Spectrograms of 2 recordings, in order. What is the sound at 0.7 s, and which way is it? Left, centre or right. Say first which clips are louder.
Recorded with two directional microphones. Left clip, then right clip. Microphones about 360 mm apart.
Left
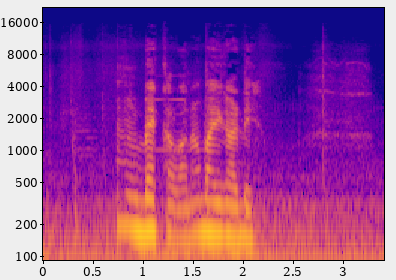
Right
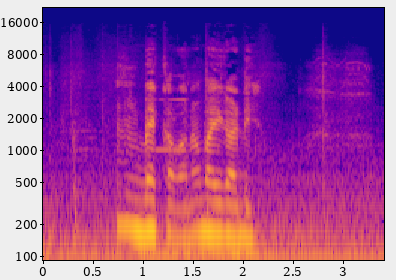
A man's voice: even; centre.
